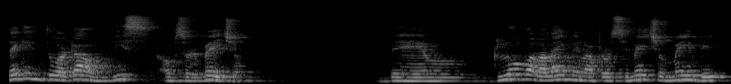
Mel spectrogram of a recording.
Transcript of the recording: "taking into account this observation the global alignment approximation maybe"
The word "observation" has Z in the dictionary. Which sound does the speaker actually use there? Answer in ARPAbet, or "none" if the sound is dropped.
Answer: S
